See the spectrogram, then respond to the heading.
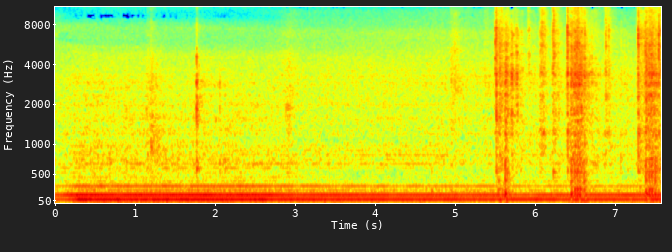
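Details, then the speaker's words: Stihl MS250 chainsaw just after a first-time replacement of its crank bearings and seals: a steady low idle with some clicks. The grinding and rattle heard before the repair are gone; normal running. "That was fun, huh? Sounds good. Not hearing a bunch of noise like I was before I replaced the bearings."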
